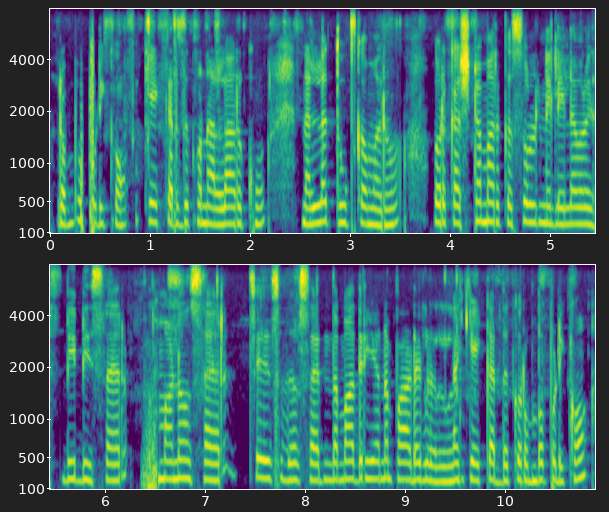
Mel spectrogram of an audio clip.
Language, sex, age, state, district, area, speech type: Tamil, female, 30-45, Tamil Nadu, Perambalur, rural, spontaneous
